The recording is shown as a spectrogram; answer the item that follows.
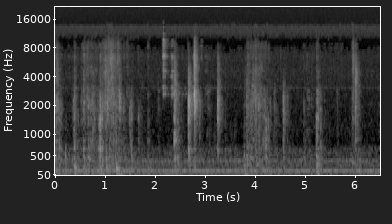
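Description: Sliced vegetables being handled and packed into a glass jar by hand: soft, irregular rustles and light clicks, over a low steady hum.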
